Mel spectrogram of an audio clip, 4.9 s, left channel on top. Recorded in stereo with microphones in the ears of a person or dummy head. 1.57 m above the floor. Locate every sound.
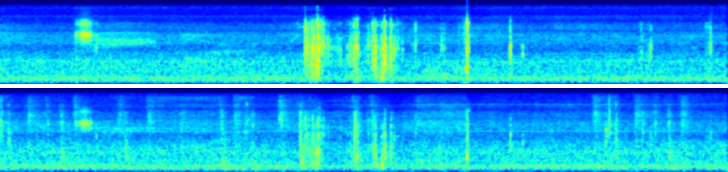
0.5 s whispering: 25° left (ahead or behind)
2.0 s crumpling: 55° left (ahead or behind)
